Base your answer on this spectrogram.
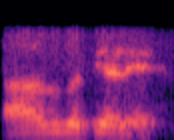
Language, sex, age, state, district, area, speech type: Kannada, male, 60+, Karnataka, Chamarajanagar, rural, conversation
